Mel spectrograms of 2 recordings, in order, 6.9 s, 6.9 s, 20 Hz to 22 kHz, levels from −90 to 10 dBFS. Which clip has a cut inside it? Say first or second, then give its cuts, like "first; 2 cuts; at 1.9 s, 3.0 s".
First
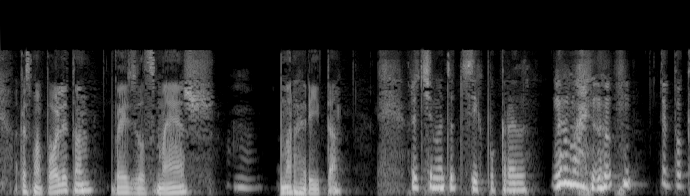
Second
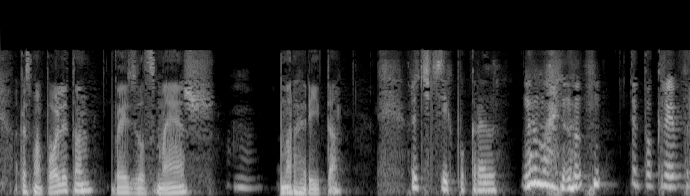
second; 1 cut; at 4.3 s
